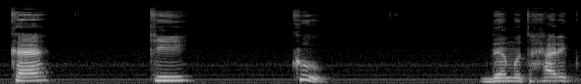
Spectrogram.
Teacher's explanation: د خولې و طرف ته اقصای لسان د لوړ تالو سره مشلي، دلته کاف ادا کېږي. دې کاف ته حروف لهاتیه ویل کېږي، لکه څرنګه چې قاف ته ویل کېدل.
